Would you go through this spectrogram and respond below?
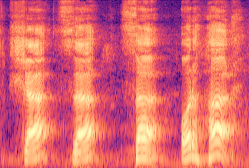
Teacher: ऊष्म व्यंजनों के उच्चारण में वायु धीरे धीरे रगड़ खाती हुई बाहर निकल जाती है, इन्हें ऊष्म या घर्षक व्यंजन कहते हैं।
